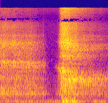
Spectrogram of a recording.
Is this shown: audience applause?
no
